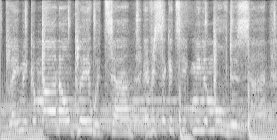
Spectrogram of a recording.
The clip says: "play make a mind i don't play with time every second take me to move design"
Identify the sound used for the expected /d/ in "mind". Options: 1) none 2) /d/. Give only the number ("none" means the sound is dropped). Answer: 1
